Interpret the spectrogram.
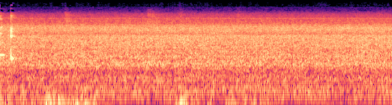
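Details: Steady mechanical fan hum in a small indoor room, low rumbling throughout with faint rustles and a brief clink near the start, no clear animal voice.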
